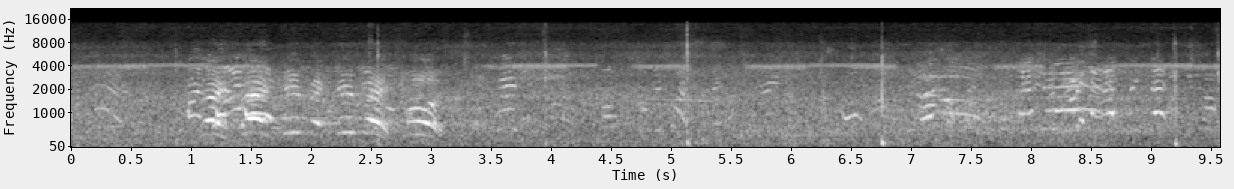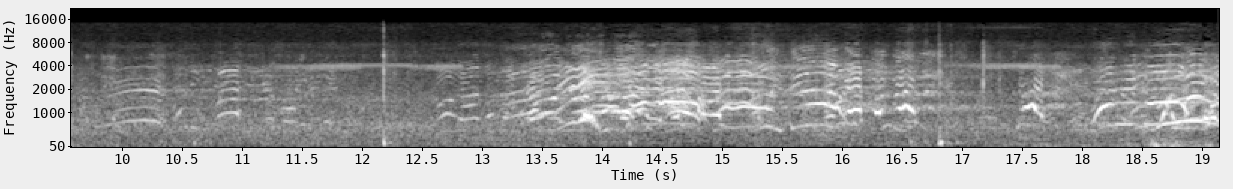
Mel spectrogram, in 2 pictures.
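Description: Women players shout and call out across an outdoor field.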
